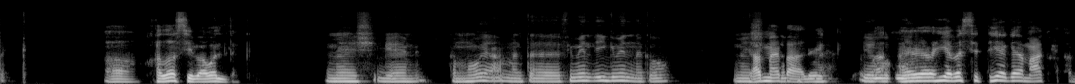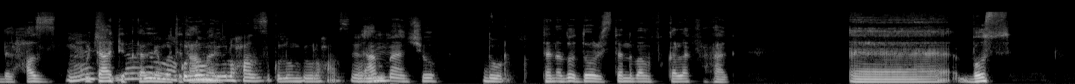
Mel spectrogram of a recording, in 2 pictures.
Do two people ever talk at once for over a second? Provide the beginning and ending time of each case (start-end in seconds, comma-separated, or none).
7.5-9.2, 11.4-13.0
